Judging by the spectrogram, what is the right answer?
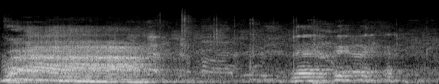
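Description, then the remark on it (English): A person growls out a long, loud imitation of a tiger roaring like a lion, followed by a few shorter, rougher vocal roars and grunts. “The tiger was roaring, but this tiger was a very, very amazing tiger. It roared like a lion.”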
